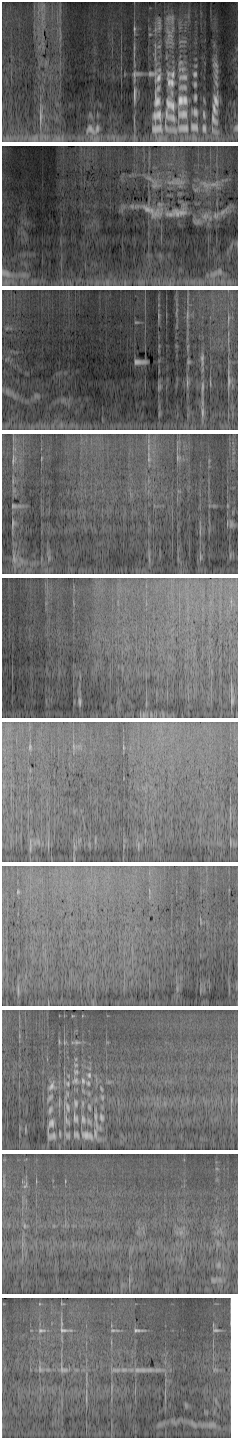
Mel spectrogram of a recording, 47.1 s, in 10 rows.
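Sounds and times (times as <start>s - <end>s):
onions frying in oil: 0.0s - 4.1s, 5.4s - 47.0s
metal spatula scraping wok: 12.2s - 35.4s.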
